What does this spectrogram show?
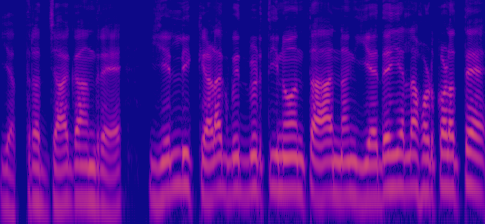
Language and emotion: Kannada, fearful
